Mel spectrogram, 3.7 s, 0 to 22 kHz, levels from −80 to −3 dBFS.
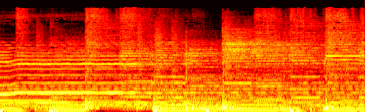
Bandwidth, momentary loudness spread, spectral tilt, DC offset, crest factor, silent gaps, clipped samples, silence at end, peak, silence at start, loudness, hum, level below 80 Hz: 17 kHz; 3 LU; -5 dB/octave; under 0.1%; 12 dB; none; under 0.1%; 0 s; 0 dBFS; 0 s; -15 LUFS; none; -20 dBFS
